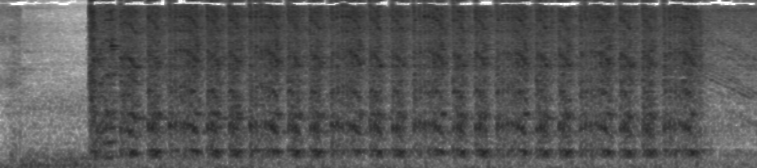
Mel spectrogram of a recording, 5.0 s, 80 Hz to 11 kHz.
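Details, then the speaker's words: V6 engine with a spark plug pulled to simulate a no-compression cylinder, like a broken valve spring or holed piston: starter cranks about four seconds with an uneven galloping rhythm, shown by oscilloscope relative compression test. "if you had one that say had a uh a broken valve spring or a hole in the Piston or something for some reason you don't have compression and you can hear it too like you can hear that kind of a Gallop"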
